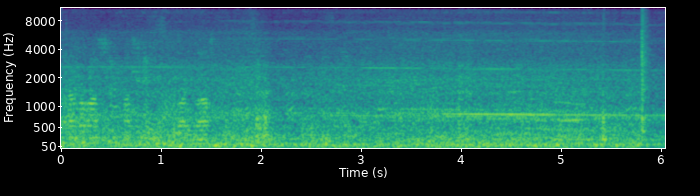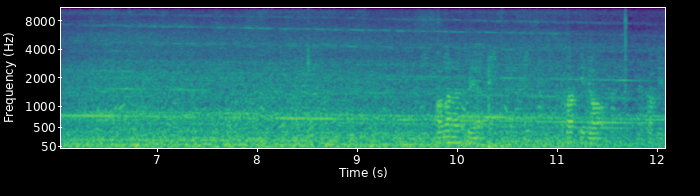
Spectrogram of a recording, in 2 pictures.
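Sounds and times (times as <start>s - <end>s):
train wheels rumbling on rail: 0.0s - 12.0s
electric motor whine: 2.2s - 11.8s.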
